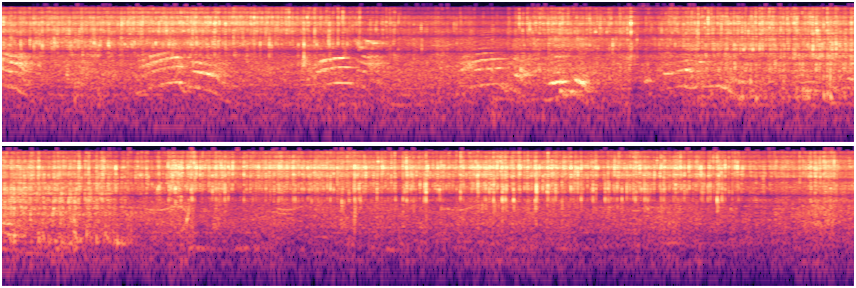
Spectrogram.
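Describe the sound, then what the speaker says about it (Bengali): Potatoes and ridge gourd are rinsed under steadily gushing water, a continuous splashing rush that runs the whole time, with someone talking over it at the start. "ভালো করে আমি একটু ধুয়ে নিচ্ছি আলু আর ঝিঙে"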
